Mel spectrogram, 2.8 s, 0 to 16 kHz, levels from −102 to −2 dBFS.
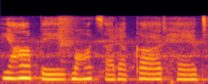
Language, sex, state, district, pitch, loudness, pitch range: Hindi, male, Chhattisgarh, Raipur, 225 Hz, -15 LUFS, 215-245 Hz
